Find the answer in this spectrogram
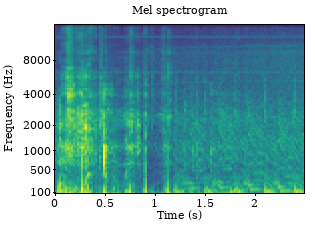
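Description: A quick, irregular run of knocks and clatters, then music with a steady beat comes in toward the end.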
